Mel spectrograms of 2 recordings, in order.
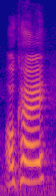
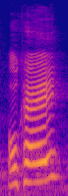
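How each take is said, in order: The two takes are said the same way.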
